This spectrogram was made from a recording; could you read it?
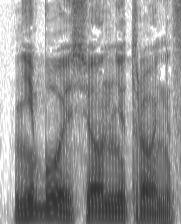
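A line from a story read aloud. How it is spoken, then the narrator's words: Plain. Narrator (Russian): сказал я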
